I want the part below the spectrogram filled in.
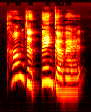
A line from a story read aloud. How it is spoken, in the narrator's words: says brightly, in a tone that promises trouble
